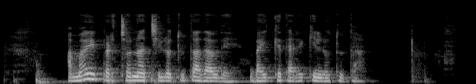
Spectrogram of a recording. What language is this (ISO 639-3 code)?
eus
